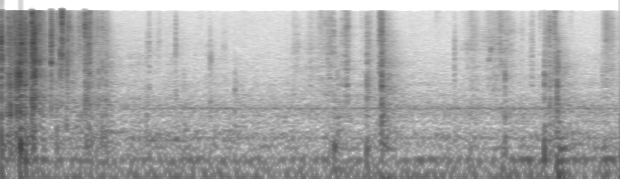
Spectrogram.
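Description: A trading-card pack wrapper crinkling as it is torn open, dying away about a second in, then the soft slides and light ticks of cards being handled and flipped through.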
